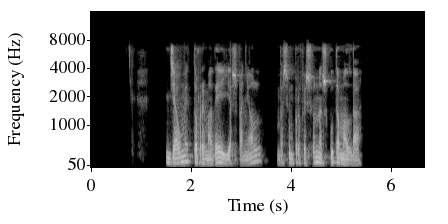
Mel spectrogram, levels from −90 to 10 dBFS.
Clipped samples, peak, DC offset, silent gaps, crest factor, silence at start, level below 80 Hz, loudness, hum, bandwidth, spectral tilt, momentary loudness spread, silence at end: under 0.1%; -2 dBFS; under 0.1%; 3.55-3.70 s; 18 dB; 1.5 s; -46 dBFS; -18 LUFS; none; 7.8 kHz; -4.5 dB/octave; 9 LU; 1.3 s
